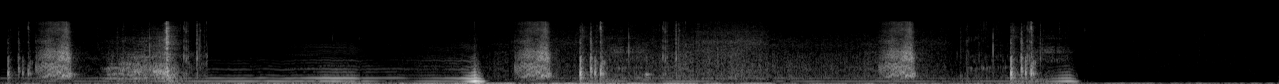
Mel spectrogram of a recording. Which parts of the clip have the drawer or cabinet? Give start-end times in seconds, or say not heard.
0.1-1.9, 5.8-6.5, 10.1-10.6.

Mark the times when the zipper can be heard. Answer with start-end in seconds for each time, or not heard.
0.3-2.1, 5.1-6.9, 8.8-10.4.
